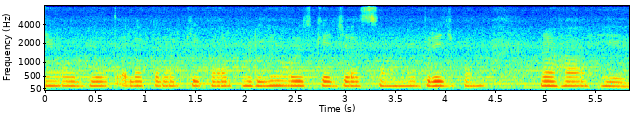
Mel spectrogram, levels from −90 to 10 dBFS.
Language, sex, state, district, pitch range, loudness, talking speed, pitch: Hindi, male, Bihar, Begusarai, 150-160 Hz, -16 LUFS, 165 wpm, 155 Hz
